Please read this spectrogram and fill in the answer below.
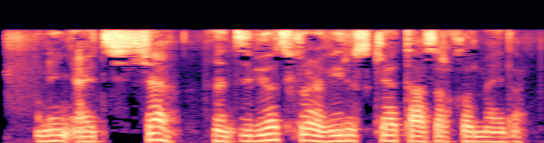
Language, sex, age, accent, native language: Uzbek, male, 18-24, Samarqand, Uzbek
